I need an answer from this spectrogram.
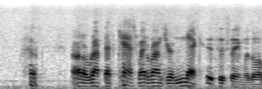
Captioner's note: scoffs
